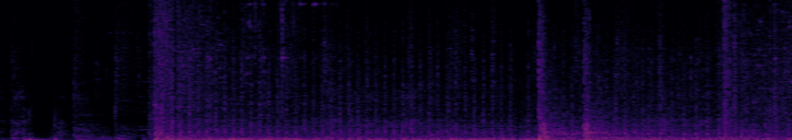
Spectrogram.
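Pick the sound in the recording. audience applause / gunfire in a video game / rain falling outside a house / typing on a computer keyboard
gunfire in a video game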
